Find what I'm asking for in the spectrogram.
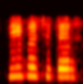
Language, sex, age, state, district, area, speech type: Kashmiri, female, 30-45, Jammu and Kashmir, Bandipora, rural, conversation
